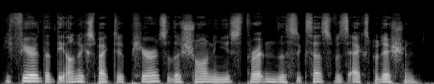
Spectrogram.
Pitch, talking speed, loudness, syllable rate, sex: 115 Hz, 205 wpm, -21 LUFS, 7.0 syllables/s, male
